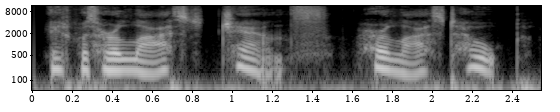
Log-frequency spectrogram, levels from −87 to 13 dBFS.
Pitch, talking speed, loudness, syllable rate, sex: 190 Hz, 190 wpm, -18 LUFS, 4.2 syllables/s, female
